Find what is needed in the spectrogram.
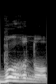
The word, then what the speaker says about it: Бурно: Далее, значит, соответственно, и первая докторская по арт-терапии, то есть когда человек больной, какие-то душевные недуги, была сделана Марком Евгеньевичем Бурно, в данном случае точно ударение на последнюю букву.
